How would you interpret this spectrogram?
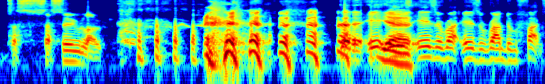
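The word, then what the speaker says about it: Sassuolo: don't you so uh i think it's pronounced sasulo yeah here's a random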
